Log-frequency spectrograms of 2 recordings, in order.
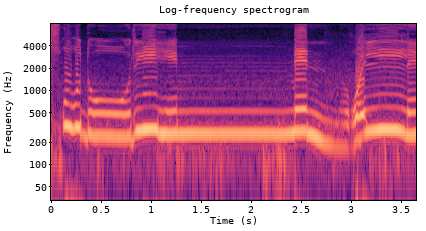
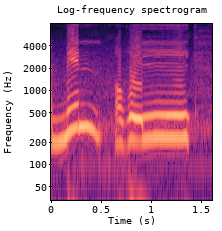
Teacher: غین کی مثال دیکھتے ہیں، فی صدورہم من غل، ٹھیک ہے، من غل، یہاں پہ ایسے نہیں کرنا، نہیں کرنا، یہ اخفا ہو جائے گا تو یہ غلط ہو جائے گا، ہم نے یہاں پہ نون کو ظاہر کر کے پڑھنا ہے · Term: اظہار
